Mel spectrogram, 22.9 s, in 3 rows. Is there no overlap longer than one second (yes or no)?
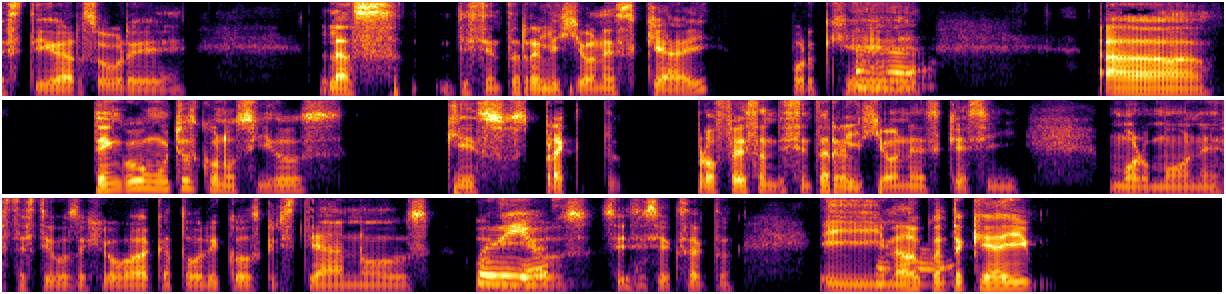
yes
